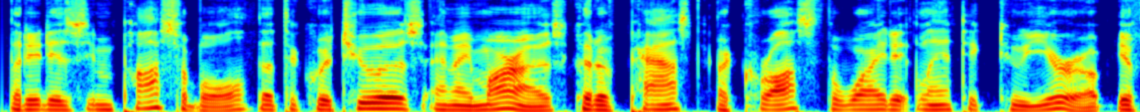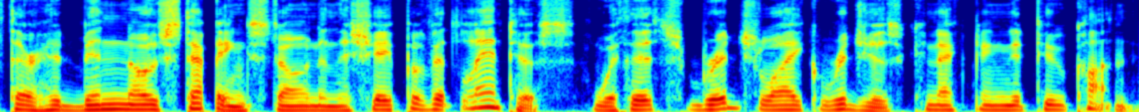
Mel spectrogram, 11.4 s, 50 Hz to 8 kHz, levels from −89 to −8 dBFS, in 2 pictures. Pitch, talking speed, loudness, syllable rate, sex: 120 Hz, 205 wpm, -18 LUFS, 5.8 syllables/s, male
